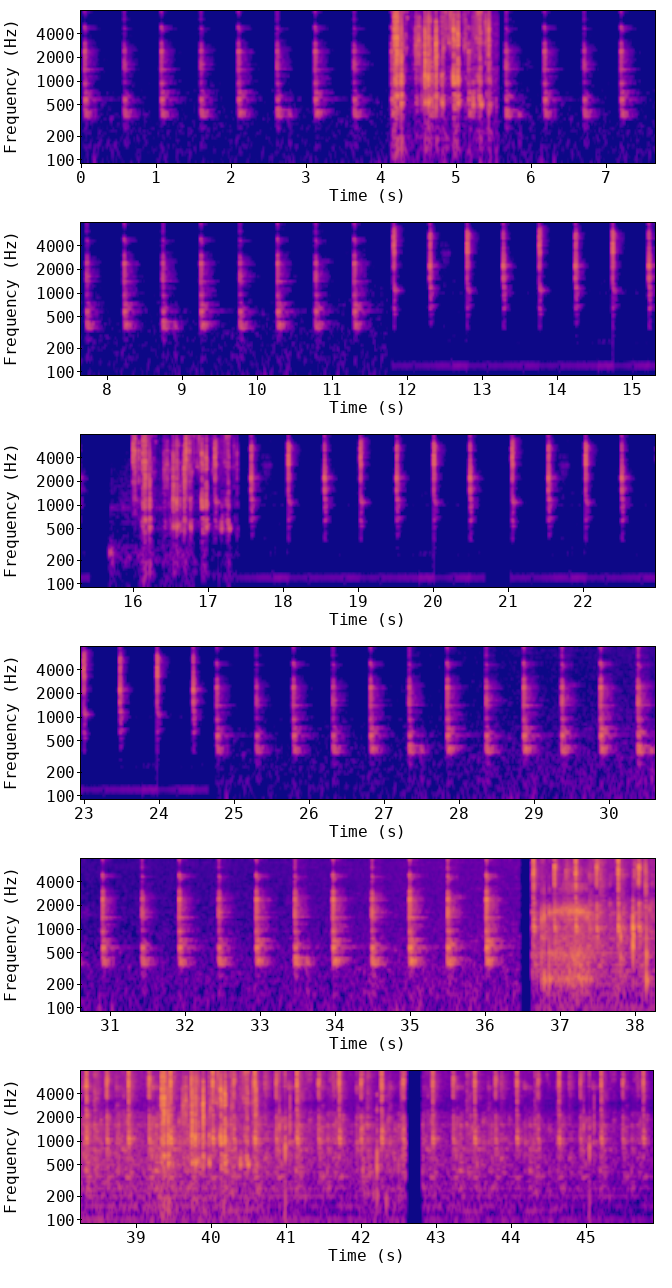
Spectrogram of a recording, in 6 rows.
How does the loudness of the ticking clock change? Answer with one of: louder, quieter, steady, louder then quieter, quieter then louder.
louder.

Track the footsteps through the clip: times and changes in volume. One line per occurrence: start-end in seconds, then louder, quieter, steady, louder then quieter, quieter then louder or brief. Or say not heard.
not heard.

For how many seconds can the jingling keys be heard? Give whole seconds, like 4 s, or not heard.
4 s.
